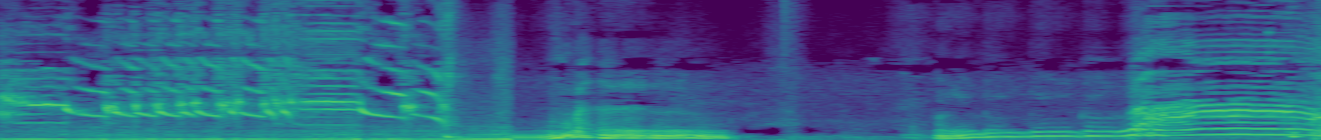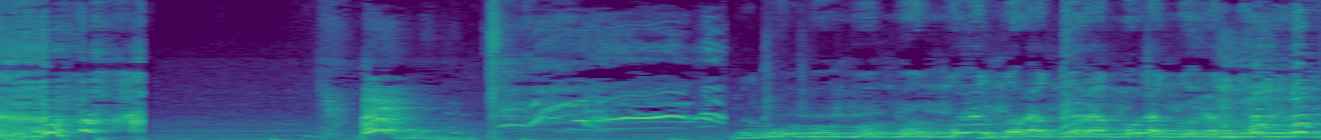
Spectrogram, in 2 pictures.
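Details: Domestic cats in a quick series of meows and chirps. Drawn-out, wavering meows and yowls are broken by abrupt cuts, with a steady low hum under some passages.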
